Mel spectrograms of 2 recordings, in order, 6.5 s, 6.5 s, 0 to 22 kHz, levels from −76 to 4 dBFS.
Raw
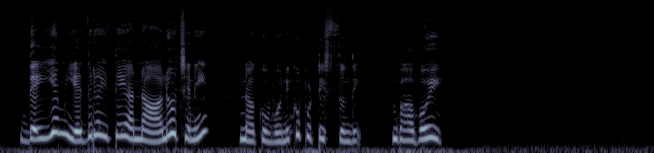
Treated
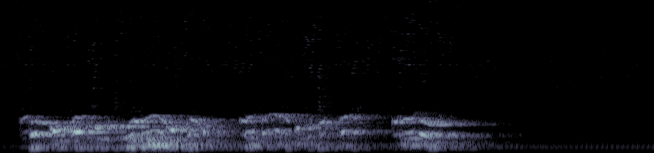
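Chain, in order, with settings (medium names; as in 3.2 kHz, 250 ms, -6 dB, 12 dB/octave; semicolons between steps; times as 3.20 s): spectrum inverted on a logarithmic axis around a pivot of 440 Hz; simulated room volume 3600 m³, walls furnished, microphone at 3.9 m; trim -2.5 dB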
